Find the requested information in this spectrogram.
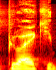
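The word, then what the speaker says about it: Pilecki: of Captain petki so I think you would pronounce pilki but is a p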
